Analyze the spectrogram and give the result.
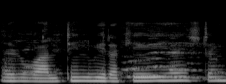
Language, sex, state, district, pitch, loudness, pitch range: Hindi, male, Bihar, Saharsa, 165 Hz, -30 LUFS, 155-175 Hz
